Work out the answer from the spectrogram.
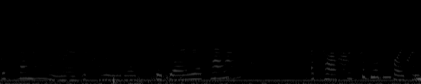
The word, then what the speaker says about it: daguerreotype: Daguerreotypes? I think it's just pronounced daguerreotypes, but oh well. It is just pronounced daguerreotypes. I've never heard daguerreotypes. Whatever. It's written by a Frenchman. Maybe he knows how to pronounce it correctly and we don't.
